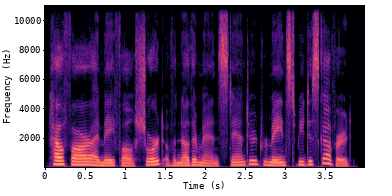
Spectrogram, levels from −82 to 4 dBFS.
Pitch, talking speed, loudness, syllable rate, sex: 190 Hz, 210 wpm, -19 LUFS, 5.5 syllables/s, female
